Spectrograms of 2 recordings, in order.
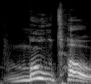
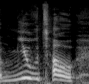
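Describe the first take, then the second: First: Muto said as MOO-toh; first pronunciation of Muto. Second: Muto said as MYOO-toh; alternative pronunciation of Muto. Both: Shown as a demonstration. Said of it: "however you say it".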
